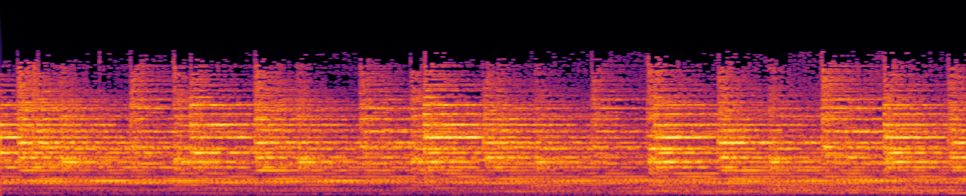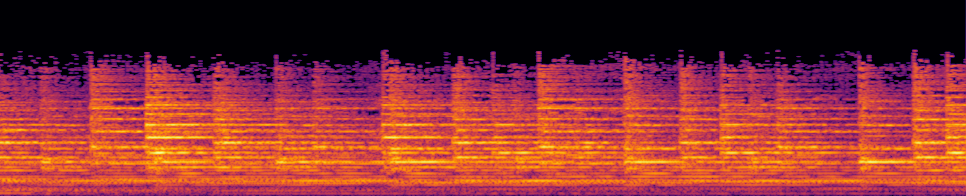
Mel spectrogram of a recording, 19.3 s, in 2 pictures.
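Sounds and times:
bells: 0.0s - 19.3s.

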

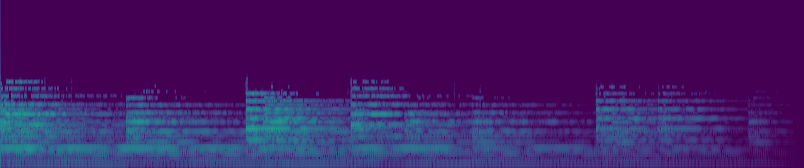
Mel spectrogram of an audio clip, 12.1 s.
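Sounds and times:
bells ringing: 0.0s - 2.6s, 3.7s - 7.7s, 8.9s - 11.5s.

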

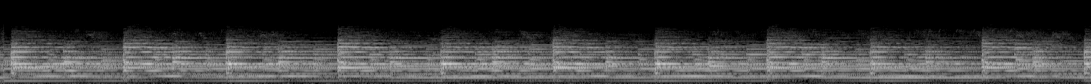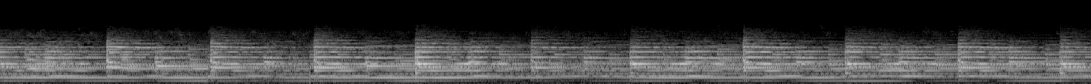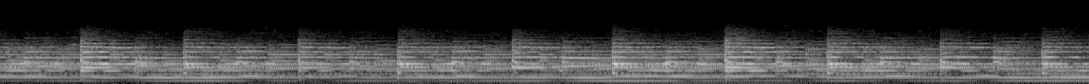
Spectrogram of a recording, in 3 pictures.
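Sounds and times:
bells ringing: 0.0s - 32.7s.

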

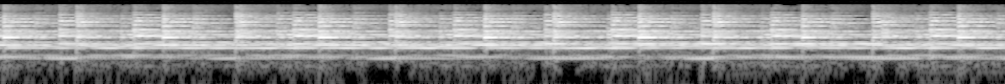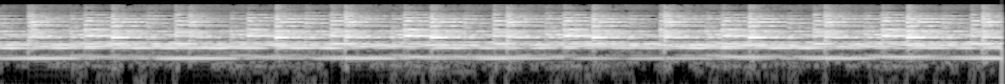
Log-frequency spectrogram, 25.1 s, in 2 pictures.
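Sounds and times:
bells in Zeglianutto: 0.0s - 25.1s.

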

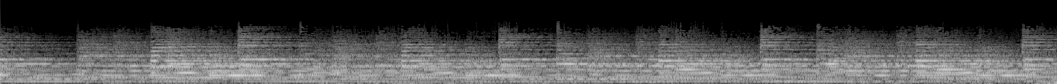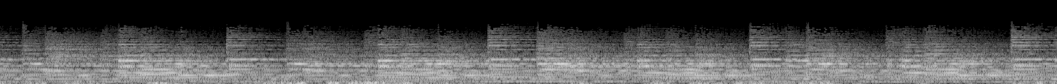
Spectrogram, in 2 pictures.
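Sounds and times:
church bells ringing in Tricesimo: 0.0s - 21.1s.

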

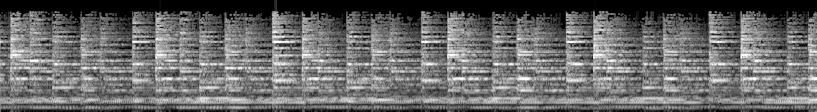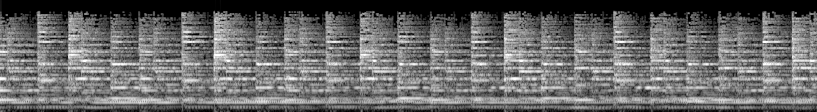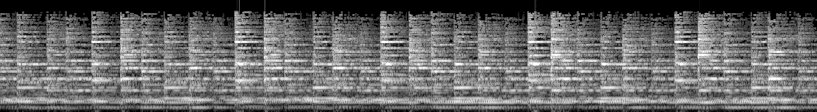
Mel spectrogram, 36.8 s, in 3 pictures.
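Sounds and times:
bells ringing on a hill: 0.0s - 36.7s.

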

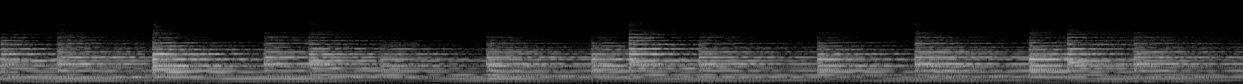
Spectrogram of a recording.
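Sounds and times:
bells: 0.0s - 12.4s.

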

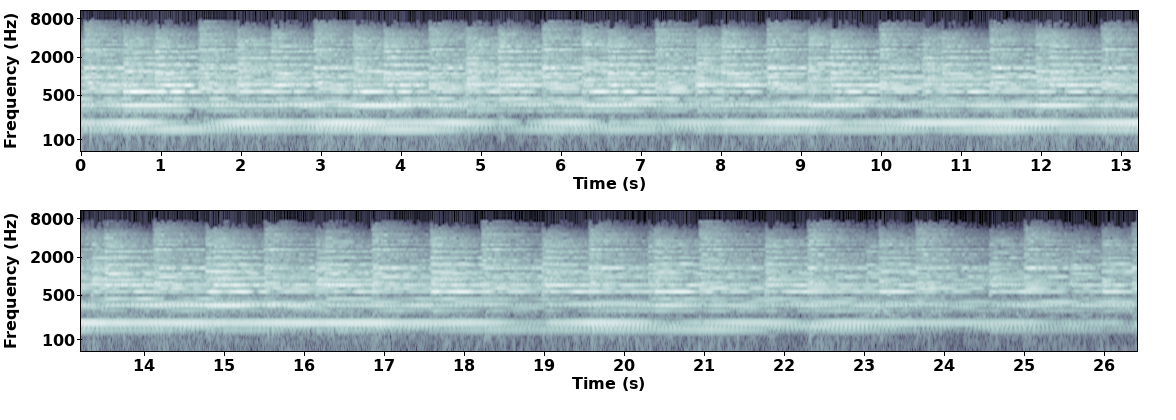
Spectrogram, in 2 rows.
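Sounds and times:
bells ringing: 0.0s - 26.4s.

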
